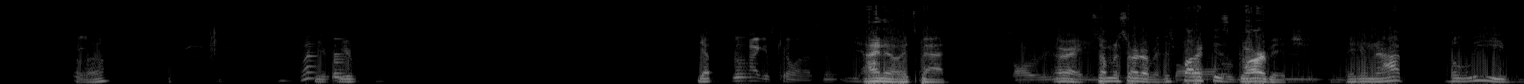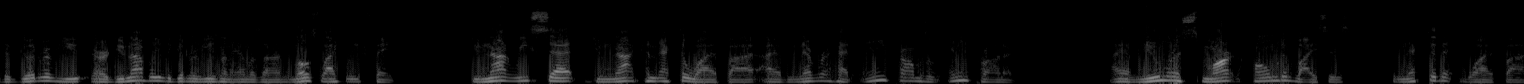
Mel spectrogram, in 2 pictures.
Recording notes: Everything you can think of goes wrong from technical issues to audio issues. Sorry for the quality. For all we know Trump could have hacked our equipment.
